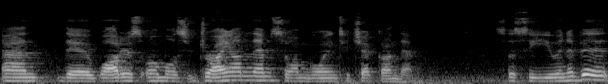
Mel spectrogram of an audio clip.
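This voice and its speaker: In a room with audible echo, a woman speaks at a fairly slow pace, her fairly low pitch and dark, mellow tone holding fairly even intonation. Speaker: home cook. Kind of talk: cooking tutorial. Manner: casual, with fillers.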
